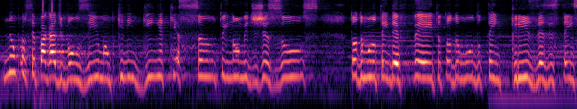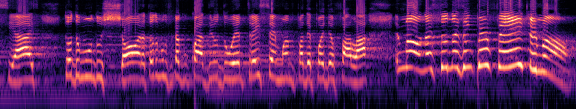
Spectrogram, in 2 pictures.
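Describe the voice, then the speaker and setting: A woman with a Brazilian Portuguese accent preaching a sermon in a church, playful and animated, with sudden exclamations. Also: high voice, brisk. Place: church hall. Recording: reverberant hall with faint music.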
